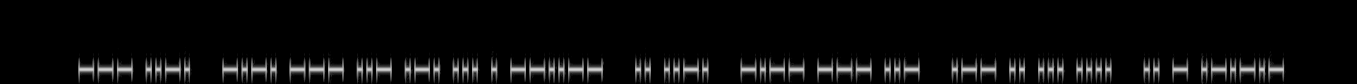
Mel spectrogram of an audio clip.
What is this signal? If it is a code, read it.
Morse code, heard as a keyed tone, about 25 wpm, 700 Hz. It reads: OF COURSE, IF YOU WISH IT.
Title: Sentences from Top 1600 Words 25wpm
